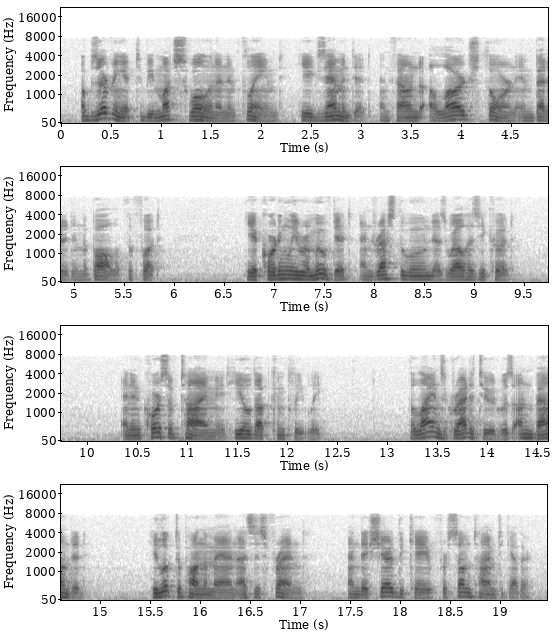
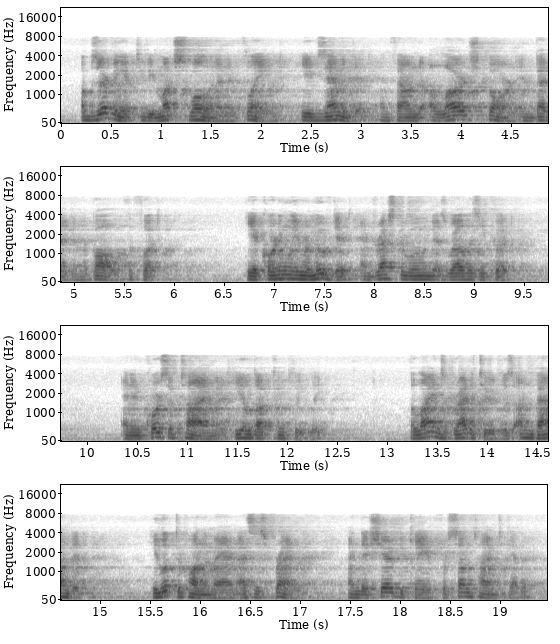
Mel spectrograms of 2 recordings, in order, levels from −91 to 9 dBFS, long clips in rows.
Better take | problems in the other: first | room echo; dies away in 2.3 s

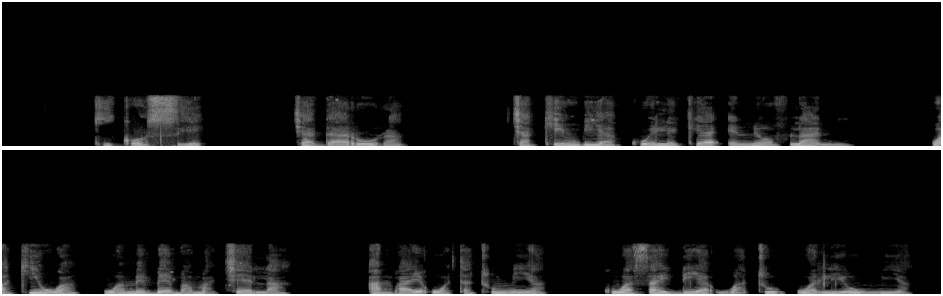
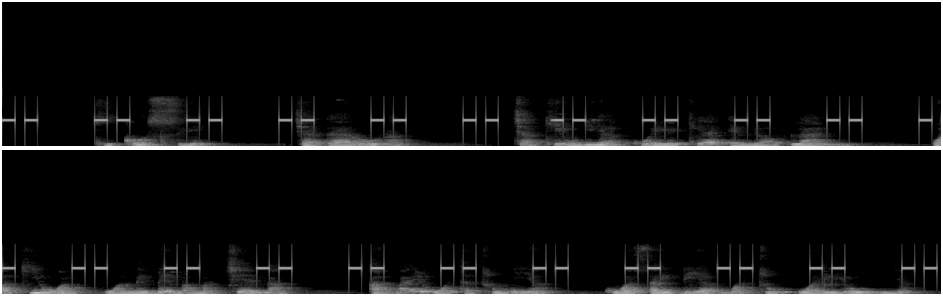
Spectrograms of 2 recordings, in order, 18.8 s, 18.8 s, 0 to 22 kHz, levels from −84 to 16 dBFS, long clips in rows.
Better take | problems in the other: first | background sound (Alarm); 3 dB below the speech // room echo; dies away in 0.6 s

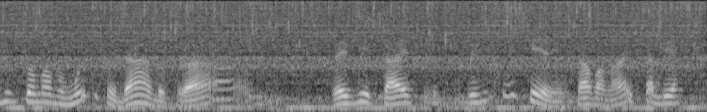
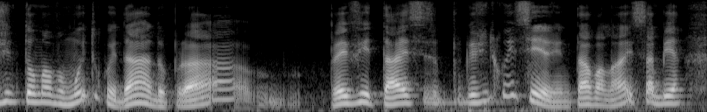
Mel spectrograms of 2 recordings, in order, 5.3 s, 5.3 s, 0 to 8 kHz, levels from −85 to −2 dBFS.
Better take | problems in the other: second | background sound (Sink (filling or washing) / Water tap, faucet); 4 dB below the speech

